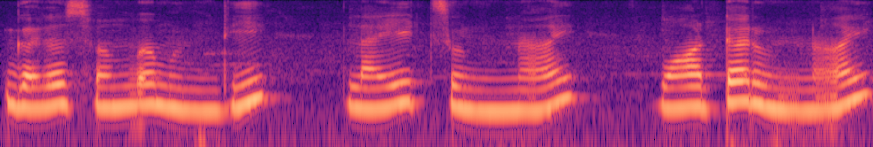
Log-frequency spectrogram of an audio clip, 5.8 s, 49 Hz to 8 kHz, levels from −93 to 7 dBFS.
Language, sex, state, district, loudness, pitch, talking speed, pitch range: Telugu, female, Andhra Pradesh, Sri Satya Sai, -15 LUFS, 200 Hz, 50 wpm, 190-225 Hz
